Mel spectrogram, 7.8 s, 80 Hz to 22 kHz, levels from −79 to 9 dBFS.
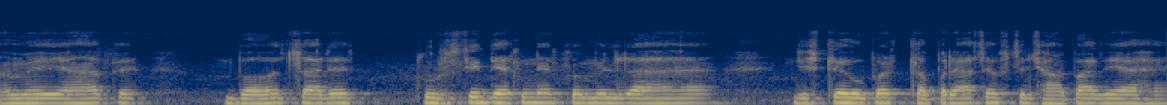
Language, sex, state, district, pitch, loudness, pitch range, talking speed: Hindi, male, Bihar, West Champaran, 140 Hz, -18 LUFS, 140-145 Hz, 145 wpm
